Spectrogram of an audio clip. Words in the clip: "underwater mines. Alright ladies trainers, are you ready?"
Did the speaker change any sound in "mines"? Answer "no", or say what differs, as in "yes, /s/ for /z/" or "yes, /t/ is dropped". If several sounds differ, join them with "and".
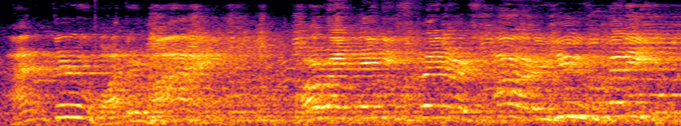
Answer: yes, /z/ is dropped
